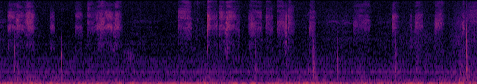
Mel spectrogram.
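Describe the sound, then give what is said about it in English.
Writing at the front of a room during a talk on ministry fundraising: many quick, scratchy strokes in short bursts, some squeaky, over a faint steady hum. “I hate writing up front because I get nervous, like I'm going to misspell something.”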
